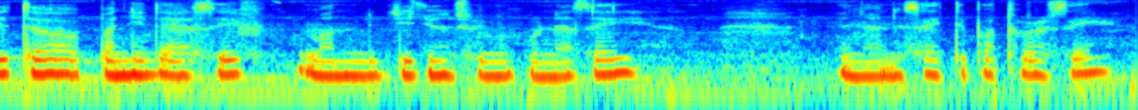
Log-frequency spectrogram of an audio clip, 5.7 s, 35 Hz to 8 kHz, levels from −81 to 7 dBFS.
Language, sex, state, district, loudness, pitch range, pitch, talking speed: Nagamese, female, Nagaland, Dimapur, -15 LUFS, 190-210 Hz, 200 Hz, 160 wpm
